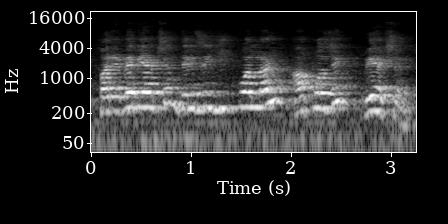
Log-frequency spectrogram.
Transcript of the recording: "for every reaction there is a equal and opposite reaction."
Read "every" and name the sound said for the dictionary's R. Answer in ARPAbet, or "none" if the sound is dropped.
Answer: none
